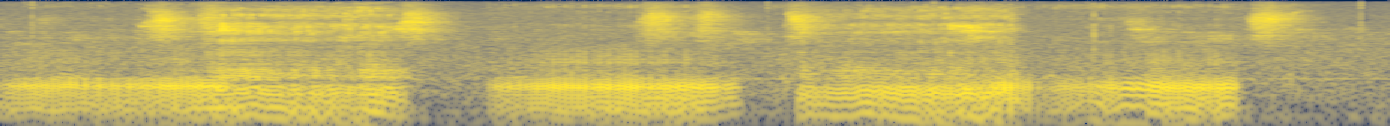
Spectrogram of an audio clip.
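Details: English bulldog and French bulldog sleeping and snoring together: loud, buzzy, rattling snores in steady cycles of about two seconds, roughly four in seven seconds, heavy snoring in flat-faced dogs.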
